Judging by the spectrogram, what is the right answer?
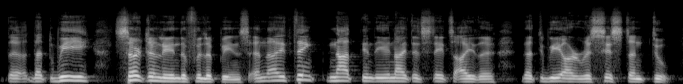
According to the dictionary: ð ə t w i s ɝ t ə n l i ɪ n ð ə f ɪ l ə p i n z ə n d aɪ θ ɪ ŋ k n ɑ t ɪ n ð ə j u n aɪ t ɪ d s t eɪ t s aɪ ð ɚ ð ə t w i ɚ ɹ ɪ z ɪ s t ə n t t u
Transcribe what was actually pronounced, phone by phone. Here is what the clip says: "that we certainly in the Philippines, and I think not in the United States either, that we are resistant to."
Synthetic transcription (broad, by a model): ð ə t w i s ɝ t ə n l i ɪ n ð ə f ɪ l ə p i n s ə n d aɪ θ ɪ ŋ k n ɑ t ɪ n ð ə j u n aɪ t ɪ d s t eɪ t s aɪ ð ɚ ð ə t w i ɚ ɹ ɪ s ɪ s t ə n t t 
